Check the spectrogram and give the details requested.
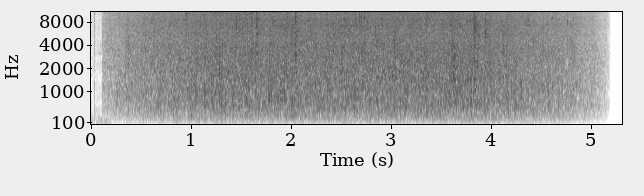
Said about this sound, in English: It was raining really hard. I could see the shadows of trees that were being blown around by the wind.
